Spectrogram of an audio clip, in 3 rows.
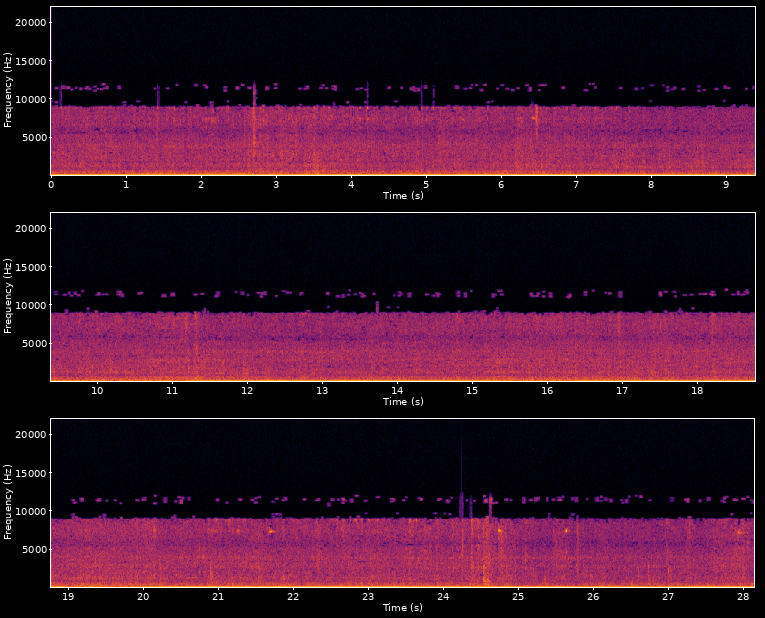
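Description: Engine of a Renault R2087 van heard from inside the cab while driving: a loud, steady low drone that eases off briefly about ten, sixteen and nineteen seconds in.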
